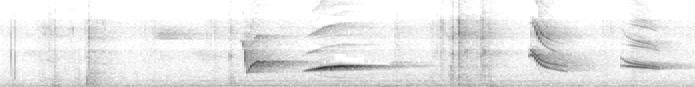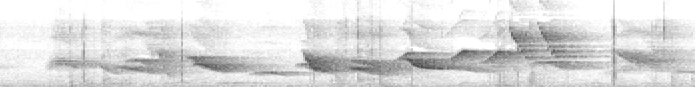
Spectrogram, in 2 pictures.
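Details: Brazilian captive green-winged saltator recorded by phone in hand: after scattered clicks, bright whistled slurs begin, building into a dense sequence of descending and rising whistles toward the end.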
